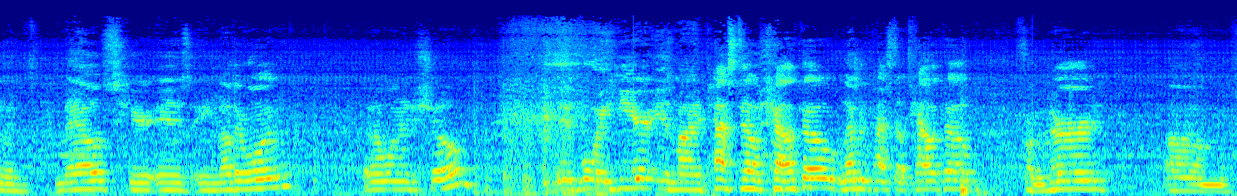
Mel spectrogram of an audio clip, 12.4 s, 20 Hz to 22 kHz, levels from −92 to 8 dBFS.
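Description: At 2.35, 6.33 and 10.32 s the sound skips about 10 ms and resumes with no gap. The regular 4 s spacing likely points to audio missing between chunks. Waveform and spectrogram show a seamless splice with a discontinuity.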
